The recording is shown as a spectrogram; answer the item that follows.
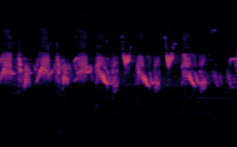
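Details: Steady, fast-paced song of Bendire's thrasher: a dense run of slurred, warbled and scratchy notes, some rising and falling, delivered almost without pause.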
